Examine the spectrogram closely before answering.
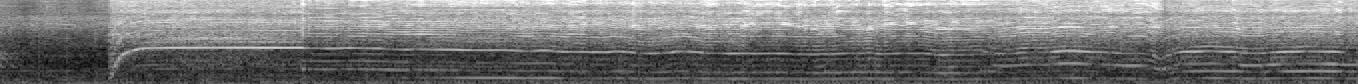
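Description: Air-powered angle grinder with a small abrasive disc grinding plug welds flush on a car's steel floor pan. It spins up about half a second in, then whines steadily, the pitch sagging and wavering as the disc is pressed onto the welds.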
